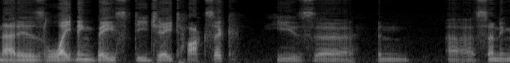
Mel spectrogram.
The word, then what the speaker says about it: Toczik: name again lightning based DJ toxic and that is to CZ i k wow that's a long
